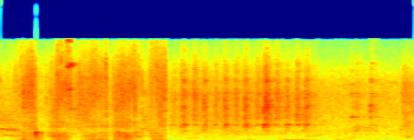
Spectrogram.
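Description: A stone roller grinds back and forth on a stone slab.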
